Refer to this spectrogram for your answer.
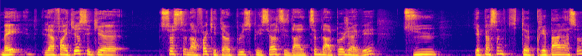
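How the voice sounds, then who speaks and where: With a fairly high pitch and ordinary pitch variation, a man talks at a very fast pace yet leaves long, frequent pauses. The background is quiet. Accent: Quebec. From Quebec. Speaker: entrepreneur. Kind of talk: podcast interview. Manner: loud.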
